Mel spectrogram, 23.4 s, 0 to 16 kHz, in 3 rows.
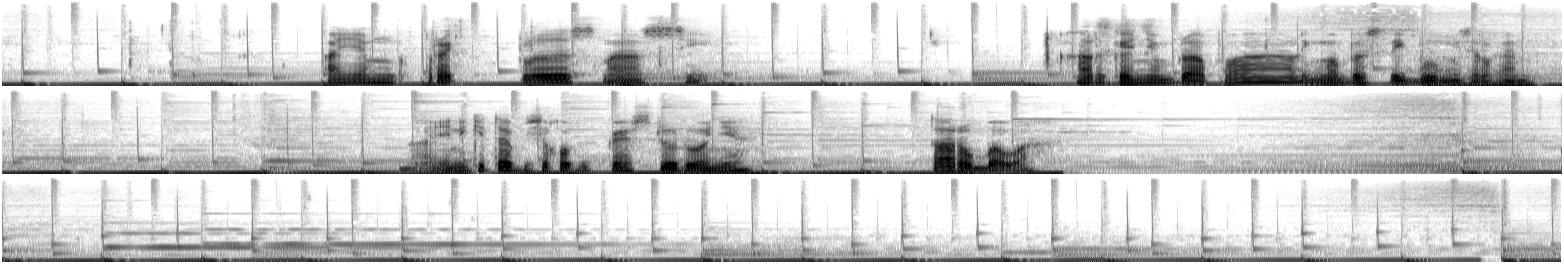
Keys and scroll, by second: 0.0-3.8 typing, 6.1 Right, 6.4 BackSpace, 10.9 typing, 11.1 ctrl+c, 13.3 ctrl+v.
